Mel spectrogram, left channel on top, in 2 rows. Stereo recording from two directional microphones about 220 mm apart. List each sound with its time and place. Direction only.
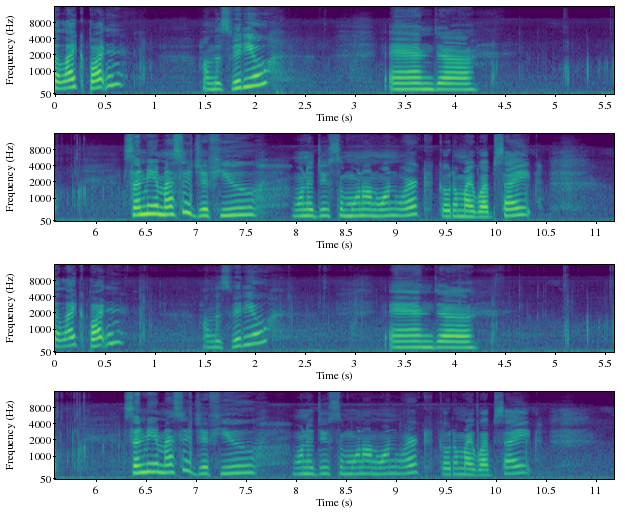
0.1 s speech: 20° left (ahead or behind)
1.7 s speech: 45° left (ahead or behind)
3.2 s speech: 20° left (ahead or behind)
5.0 s biting: 55° right (ahead or behind)
6.2 s speech: 20° left (ahead or behind)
